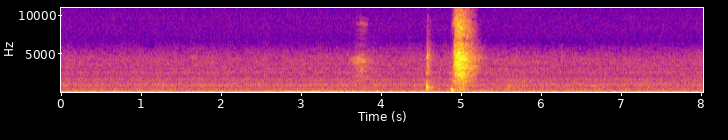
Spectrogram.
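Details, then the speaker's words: Allergic sneezing during an allergy attack in a woman with some trouble breathing who may need her inhaler: two quick, partly muffled sneezes over a steady low hum; sneezes covered or uncovered variously. "Sorry if some of these sound a little weird. I'm having a little bit of trouble breathing. Nothing dangerous, just might have to take my inhaler after this."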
